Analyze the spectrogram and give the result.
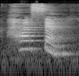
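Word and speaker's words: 八千: 8000 itu dia dibacanya hasen.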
